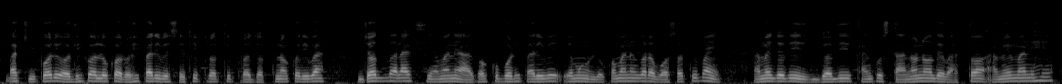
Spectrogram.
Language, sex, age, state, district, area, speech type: Odia, male, 18-30, Odisha, Nuapada, urban, spontaneous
